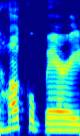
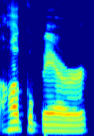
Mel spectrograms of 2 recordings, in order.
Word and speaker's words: huckleberry: We can confirm, actually, he said huckleberry, not hucklebearer, because he said so himself on social media in 2014.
